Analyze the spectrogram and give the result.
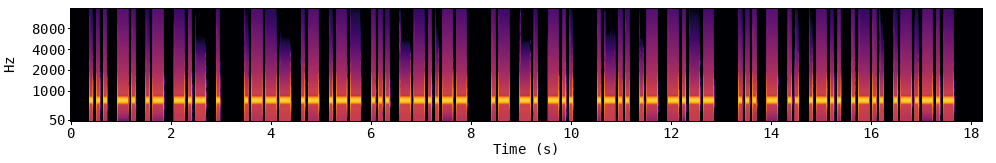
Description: Morse code, heard as a keyed tone, about 17 wpm, 700 Hz. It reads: SNAKE JAWS, AND LAY STILL.
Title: A Sound Of Thunder 17wpm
